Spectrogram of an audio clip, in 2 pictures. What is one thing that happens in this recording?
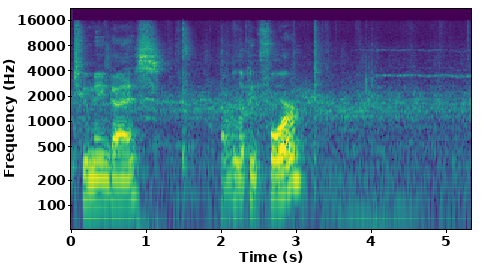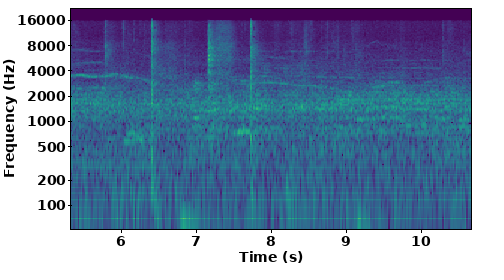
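Trading cards flick and rustle as they are shuffled by hand.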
